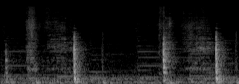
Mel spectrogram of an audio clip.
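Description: Chef's knife cutting scallions on a wooden cutting board: two sharp knife strikes against the board, about a second apart.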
